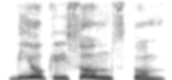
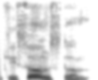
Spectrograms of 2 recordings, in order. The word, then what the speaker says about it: Crisóstomo: Aquí tenemos al tercero, esto sí es bien complicado pronunciarlo, Crisóstomo, creo que se pronuncia así, Crisóstomo.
